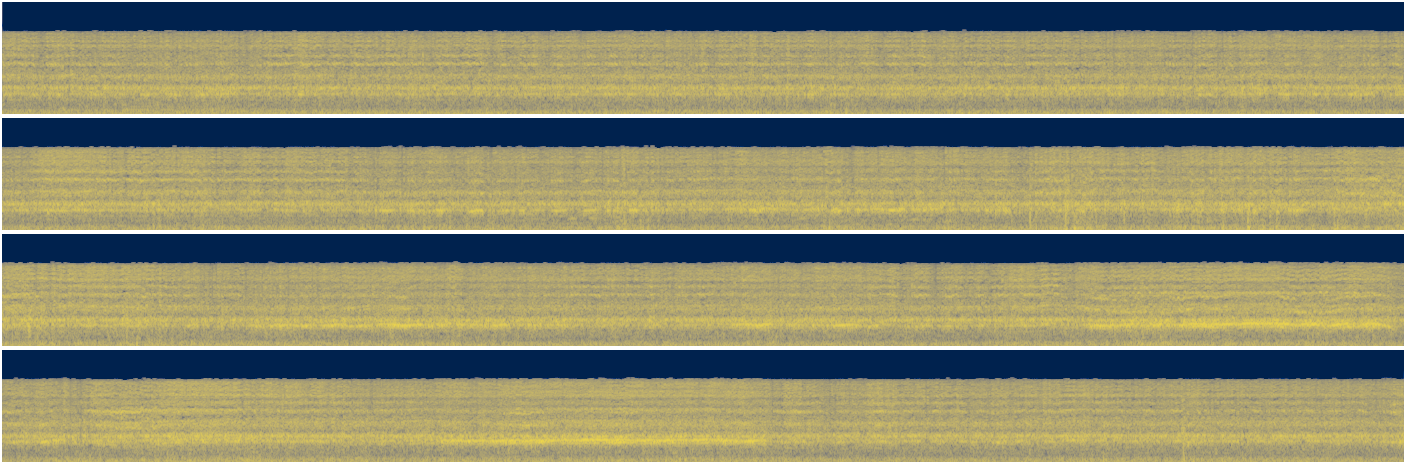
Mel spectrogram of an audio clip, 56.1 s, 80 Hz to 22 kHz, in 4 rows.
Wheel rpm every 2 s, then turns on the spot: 210, 210, 210, 210, 210, 210, 210, 210, 210, 210, 210, 220, 220, 210, 210, 220, 220, 220, 220, 210, 210, 210, 220, 220, 220, 220, 220, 220.
none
